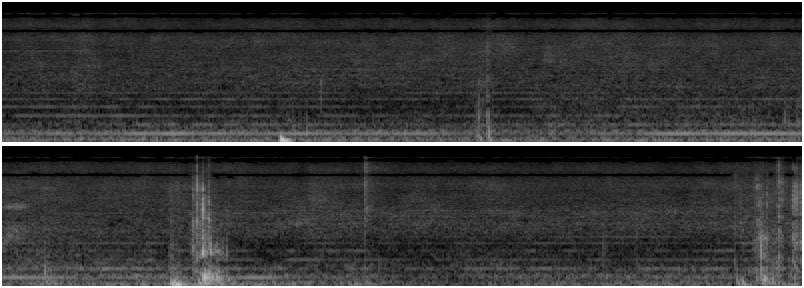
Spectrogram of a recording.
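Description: Quiet background hum with a sharp knock about one and a half seconds in and a couple of softer knocks around the middle.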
